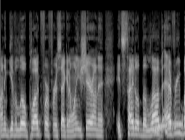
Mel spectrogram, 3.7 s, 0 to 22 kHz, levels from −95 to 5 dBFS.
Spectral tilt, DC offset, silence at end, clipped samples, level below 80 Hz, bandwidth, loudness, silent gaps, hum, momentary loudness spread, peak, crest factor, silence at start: -3.5 dB/octave; under 0.1%; 0 s; under 0.1%; -70 dBFS; 15.5 kHz; -22 LUFS; none; none; 7 LU; -6 dBFS; 16 dB; 0 s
